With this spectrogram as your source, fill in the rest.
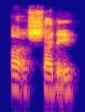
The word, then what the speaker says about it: Sade: I don't know if this is pronounced Sade or Sadie. Sade.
